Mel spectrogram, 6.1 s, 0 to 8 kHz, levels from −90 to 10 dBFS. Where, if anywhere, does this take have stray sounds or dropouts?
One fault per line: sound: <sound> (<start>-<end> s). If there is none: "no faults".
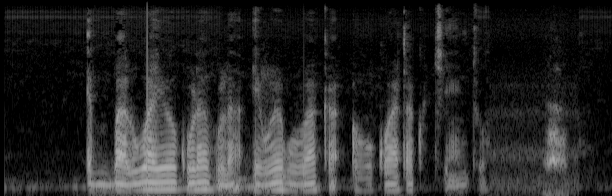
sound: bark (5.4-5.7 s)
